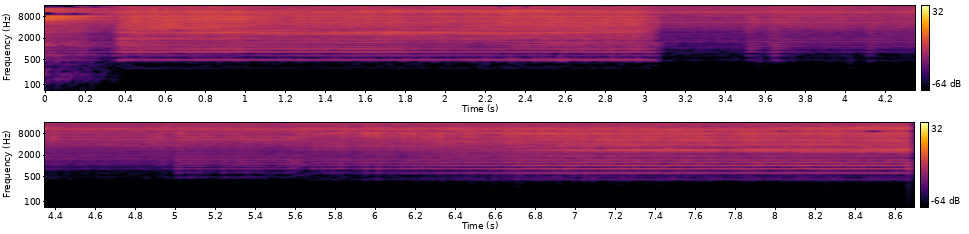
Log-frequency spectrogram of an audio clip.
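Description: Vertical milling machine with an end mill cutting metal: a steady whine of several pitches. It drops away sharply about three seconds in, comes back faintly in short patches, then builds back up to a steady whine over the last few seconds.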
